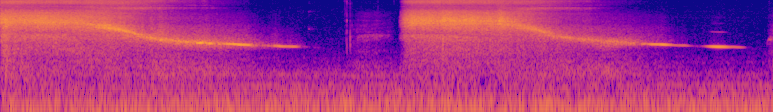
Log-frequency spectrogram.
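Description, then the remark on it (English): A person demonstrating how to whistle makes two long, breathy hisses from an H sound, intensifying the hiss, each loud and airy, sliding downward in pitch until it narrows into a faint whistle-like tone before fading. “And what you want to do is to intensify the hiss noise that you get from the H.”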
